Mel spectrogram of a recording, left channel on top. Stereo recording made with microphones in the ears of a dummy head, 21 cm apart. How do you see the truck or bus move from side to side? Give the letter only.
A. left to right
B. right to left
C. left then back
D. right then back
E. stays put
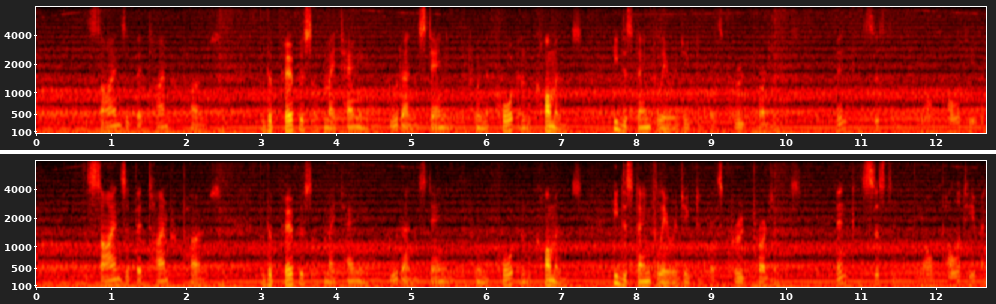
E.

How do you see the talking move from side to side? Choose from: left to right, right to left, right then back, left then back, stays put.
left then back.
